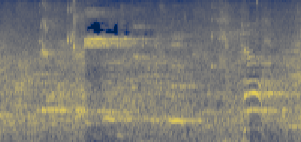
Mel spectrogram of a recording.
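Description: Voices of onlookers talking and calling out in a large, echoing gymnasium during a wrestling bout, with a few sharp thumps.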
